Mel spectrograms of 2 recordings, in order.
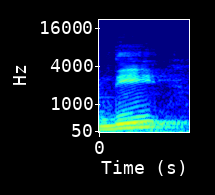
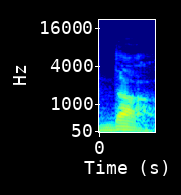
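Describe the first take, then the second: First: The vowel is long, like 'thee'. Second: The vowel is short, like 'thuh'. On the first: The next word begins with a vowel sound. "जब कोई sound vowel से शुरू हो तो क्या बोलेंगे" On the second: The next word begins with a consonant sound. "जब कोई साउंड कॉन्सोनेंट से शुरू हो तो क्या बोलेंगे"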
